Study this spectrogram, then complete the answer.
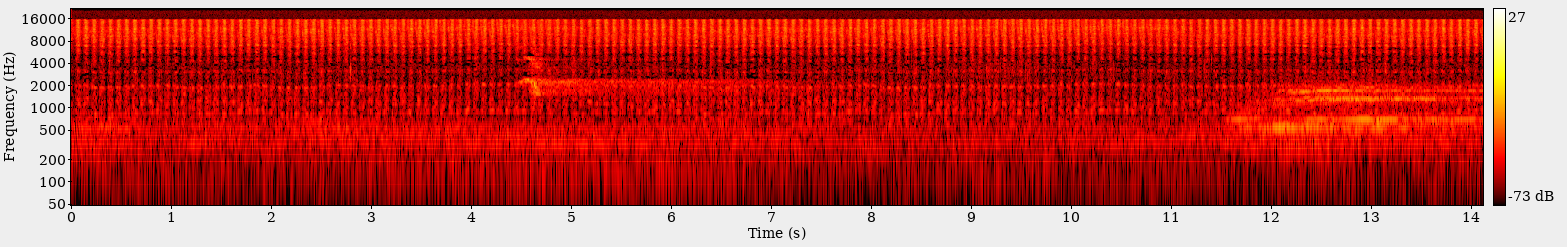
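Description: A vehicle's engine hums steadily underwater.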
